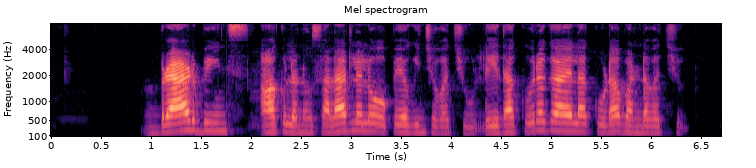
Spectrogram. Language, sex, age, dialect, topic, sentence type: Telugu, female, 36-40, Telangana, agriculture, statement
